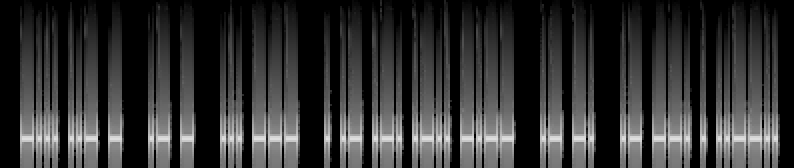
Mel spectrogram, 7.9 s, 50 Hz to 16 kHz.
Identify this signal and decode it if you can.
Morse code, heard as a keyed tone, about 31 wpm, 700 Hz. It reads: BUT AT SO EARLY AN AGE?
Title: Sentences from Top 1000 Words - Review Part 3 - 30wpm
